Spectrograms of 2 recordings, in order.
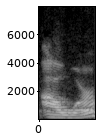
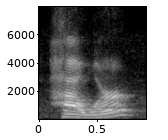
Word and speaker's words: hour: pakainya yang huruf o h nya dicuekin yang di sini jadinya karena bacanya our bukan hour nah jadi kita pakainya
